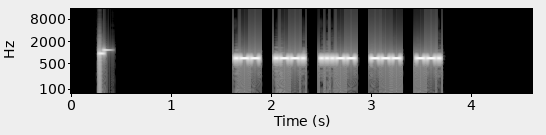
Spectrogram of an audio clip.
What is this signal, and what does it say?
Morse code, heard as a keyed tone, about 41 wpm, spaced as for 31 wpm, 690 Hz. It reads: WP3OG
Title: USA Call Signs - 5 Characters - 2x Character Spacing - 45wpm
